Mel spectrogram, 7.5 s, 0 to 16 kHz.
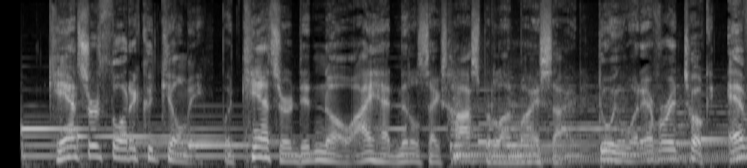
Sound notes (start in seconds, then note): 0.2 piano music; 0.5 voiceover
